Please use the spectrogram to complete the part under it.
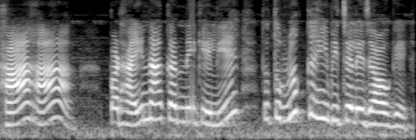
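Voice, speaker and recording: A woman's voice: high-pitched, lively intonation, moderate pace, bright, forceful tone. A woman voicing a middle-aged father who scolds his daughters in a stern, threatening way for a doll storybook. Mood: scolding.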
